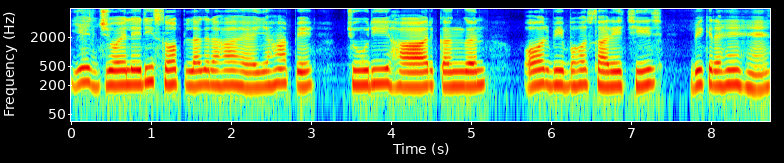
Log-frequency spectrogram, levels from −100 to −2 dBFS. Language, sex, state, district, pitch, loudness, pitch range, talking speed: Hindi, female, Bihar, Katihar, 205 Hz, -18 LUFS, 195-210 Hz, 130 wpm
